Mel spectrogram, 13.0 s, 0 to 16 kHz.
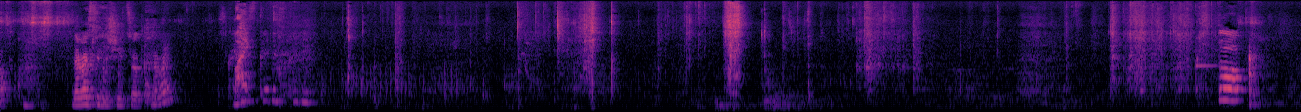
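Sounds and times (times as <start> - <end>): foil wrapper crinkling and clicks: 5.2 - 9.2.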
